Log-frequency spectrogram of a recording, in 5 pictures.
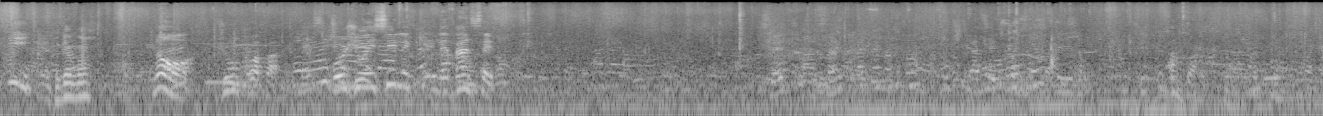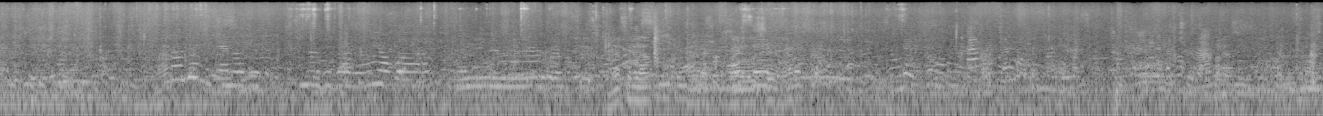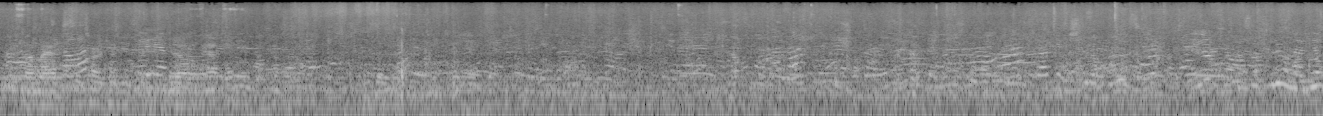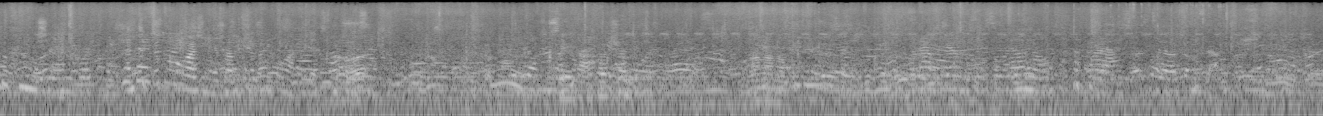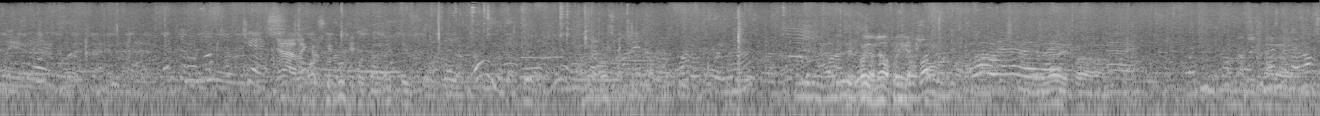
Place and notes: l'isle sur la sorgue, quai rouge de l' isle, market - l'isle sur la sorgue, quai rouge de l'isle, market
On the weekly market at L'Isle Sur la Sorgue nearby one of the Sorgue river channels. Market stands and vistors passing by on the narrow road.
international village scapes - topographic field recordings and social ambiences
